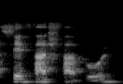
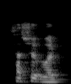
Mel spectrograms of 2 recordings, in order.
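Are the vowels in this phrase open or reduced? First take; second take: open; reduced. First: The vowels are full and open. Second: The vowels are reduced and syllables swallowed. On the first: "com esses vogais mais abertas" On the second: "nós em Portugal dizemos"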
